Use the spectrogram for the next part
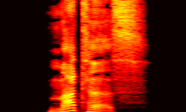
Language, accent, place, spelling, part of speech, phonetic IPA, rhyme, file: German, Germany, Berlin, mattes, adjective, [ˈmatəs], -atəs, De-mattes.ogg
- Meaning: strong/mixed nominative/accusative neuter singular of matt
